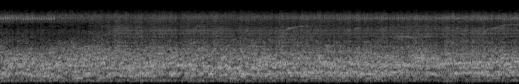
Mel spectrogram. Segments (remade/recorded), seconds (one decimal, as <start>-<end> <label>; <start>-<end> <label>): 0.0-4.2 recorded; 4.2-4.8 remade; 4.8-5.2 recorded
